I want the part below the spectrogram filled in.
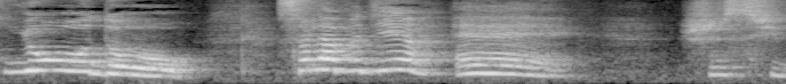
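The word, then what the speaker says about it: εὐοδόω: Ça s'écrit E-U-O-D-O-O, mais ça se prononce Yo-o-do-o.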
